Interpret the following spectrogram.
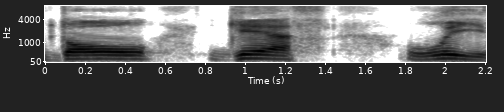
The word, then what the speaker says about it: Dolgellau: The double L is pronounced like a TH, so it's pronounced Dole Geth Lee. The AU at the end is pronounced E. So 10 miles outside of Dolgethley is the Nannu Estate, and that's spelled Nannau.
